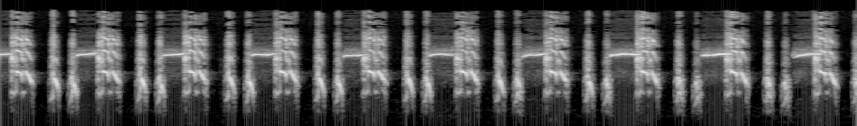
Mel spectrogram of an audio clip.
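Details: Irani teetar, the grey francolin, calling loudly in a fast rhythmic series: scratchy phrases each carrying a bright whistled note, repeated almost twice a second without pause, background quiet.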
